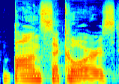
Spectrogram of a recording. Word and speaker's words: Bon Secours: And I know it's French, but this is an English, an American company, so you know it's pronounced Bon Secours.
